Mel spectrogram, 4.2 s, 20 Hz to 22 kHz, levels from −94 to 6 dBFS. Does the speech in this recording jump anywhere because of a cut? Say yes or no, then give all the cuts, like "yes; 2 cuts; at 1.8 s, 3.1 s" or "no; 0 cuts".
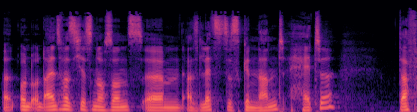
no; 0 cuts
